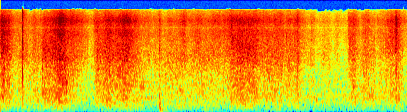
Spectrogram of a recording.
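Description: Dry leaves rustling and crunching as a person crawls out through a leaf-stuffed debris hut, swelling about a second in and again around five seconds in, with a few sharp snaps of twigs.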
